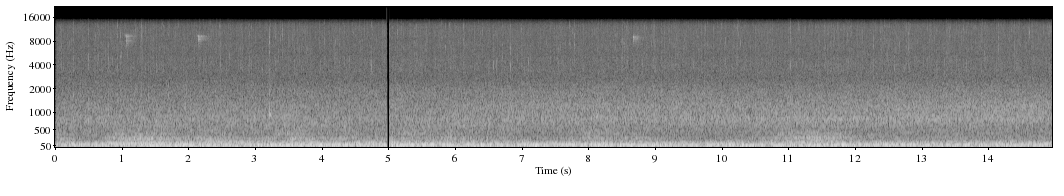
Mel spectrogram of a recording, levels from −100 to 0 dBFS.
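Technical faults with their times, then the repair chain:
4.97–5.01 gap 37 ms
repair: interpolate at 4.97, 37 ms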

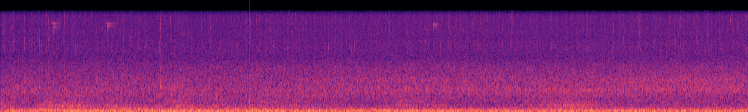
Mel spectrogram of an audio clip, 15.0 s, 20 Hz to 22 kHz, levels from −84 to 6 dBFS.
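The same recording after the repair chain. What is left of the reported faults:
none

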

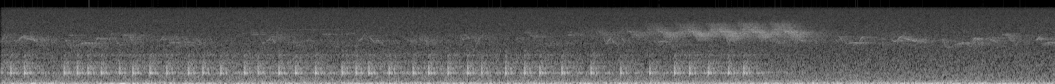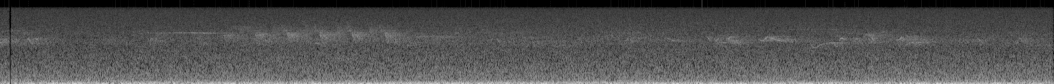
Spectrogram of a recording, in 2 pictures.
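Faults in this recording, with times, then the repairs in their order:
crackle 39/s -25 dBFS
0.89 pop
10.64–10.66 gap 22 ms
17.57 pop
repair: de-click; interpolate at 10.64, 22 ms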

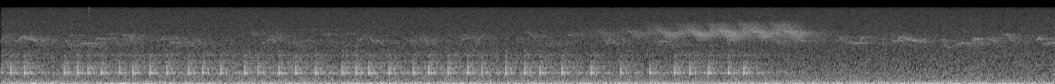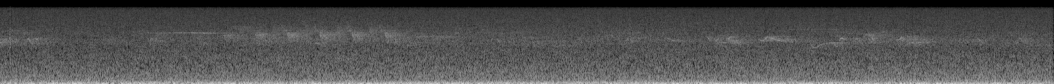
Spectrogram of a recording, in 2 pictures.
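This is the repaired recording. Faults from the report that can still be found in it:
0.89 pop

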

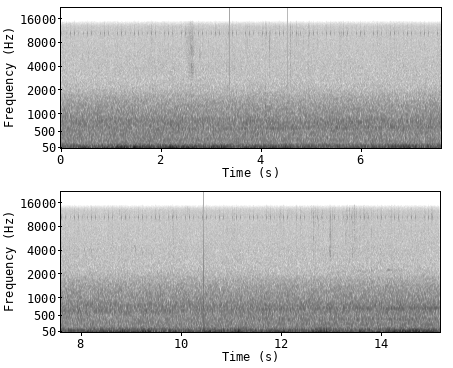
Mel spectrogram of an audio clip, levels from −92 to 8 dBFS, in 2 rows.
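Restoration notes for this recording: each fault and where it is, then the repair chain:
3.37 pop -9 dBFS
4.54 pop -6 dBFS
10.45 pop -8 dBFS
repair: de-click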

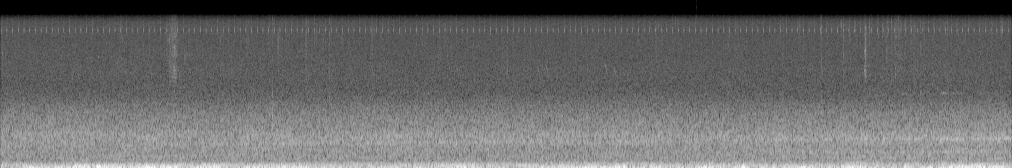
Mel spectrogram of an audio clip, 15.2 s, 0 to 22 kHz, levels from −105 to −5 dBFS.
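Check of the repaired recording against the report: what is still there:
3.37 pop
10.45 pop

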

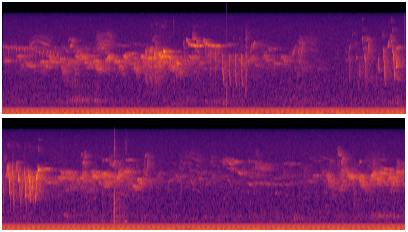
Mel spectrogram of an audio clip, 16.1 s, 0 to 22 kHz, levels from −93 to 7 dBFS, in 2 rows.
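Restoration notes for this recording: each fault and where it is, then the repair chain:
hum 60 Hz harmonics 3 -34 dBFS
4.48 pop -18 dBFS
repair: de-click; de-hum 60 Hz, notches 3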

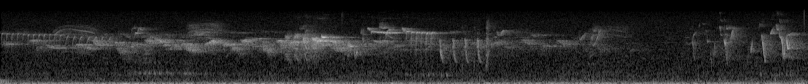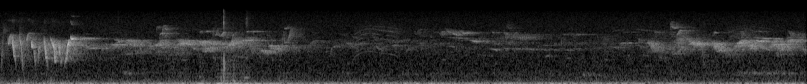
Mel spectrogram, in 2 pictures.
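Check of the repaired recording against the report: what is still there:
4.48 pop

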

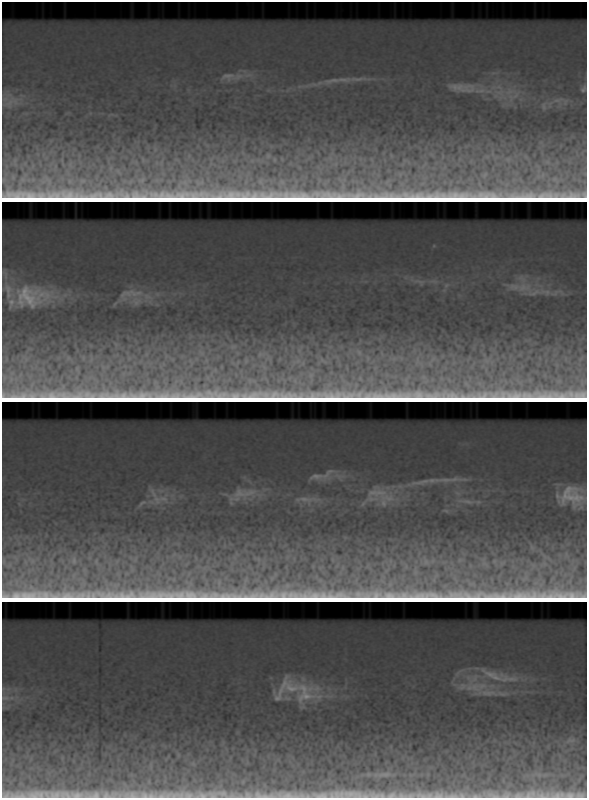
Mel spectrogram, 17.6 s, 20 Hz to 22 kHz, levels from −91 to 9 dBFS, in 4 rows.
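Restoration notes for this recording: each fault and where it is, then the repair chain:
crackle 23/s -34 dBFS
4.95 pop
13.9–13.91 gap 15 ms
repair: de-click; interpolate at 13.9, 15 ms

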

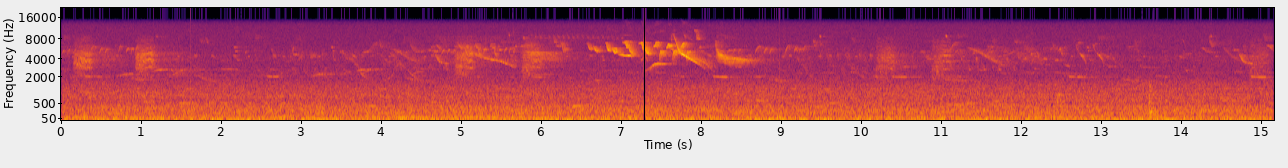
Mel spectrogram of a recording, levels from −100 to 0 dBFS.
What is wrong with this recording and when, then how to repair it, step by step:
crackle 22/s -31 dBFS
1.62 pop
7.28–7.31 gap 27 ms
8.98 pop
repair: de-click; interpolate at 7.28, 27 ms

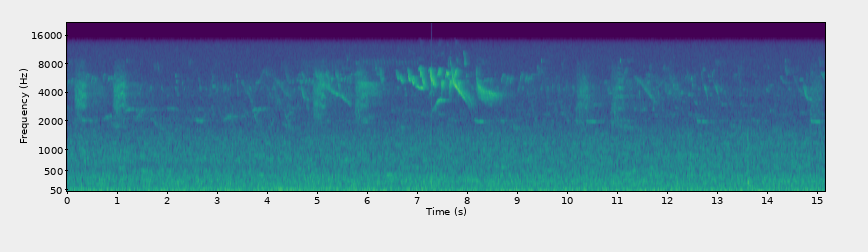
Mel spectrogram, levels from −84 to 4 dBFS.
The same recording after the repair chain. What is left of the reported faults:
none

